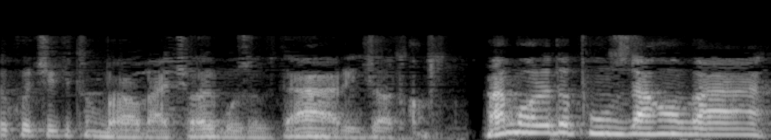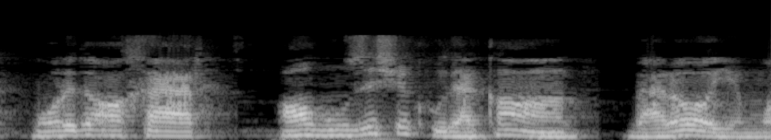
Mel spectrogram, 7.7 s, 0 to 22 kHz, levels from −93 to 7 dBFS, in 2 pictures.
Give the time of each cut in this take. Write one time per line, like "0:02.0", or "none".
0:02.3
